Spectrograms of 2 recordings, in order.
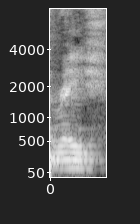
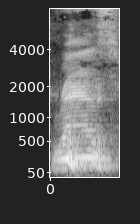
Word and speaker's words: Ra's: I was going to say it's Raish, I know. Raz, Raish. Always been Raish.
